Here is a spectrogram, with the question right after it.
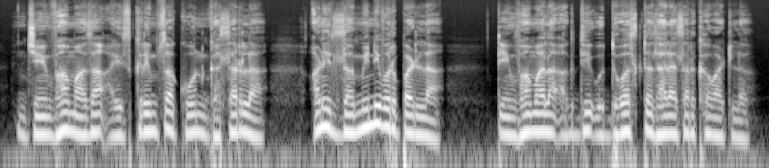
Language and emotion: Marathi, sad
